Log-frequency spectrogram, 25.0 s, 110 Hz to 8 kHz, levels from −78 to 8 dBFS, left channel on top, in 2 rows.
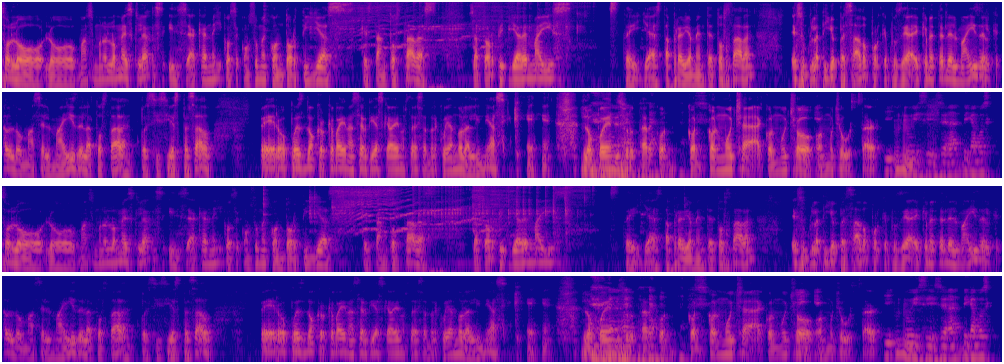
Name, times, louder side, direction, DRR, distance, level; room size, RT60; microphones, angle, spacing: voice 1, 0.0-7.3 7.6-20.6 21.1-23.9, left 6 dB, 75° left, 0.3 m, -33 dB
sound 1, 2.6-2.7 3.3-3.5 3.8-7.4 8.0-8.6, right 4 dB, 85° right, 0.7 m, -43 dB
voice 2, 19.8-20.7 21.1-21.3 22.4-22.6 23.5-24.8, right 2 dB, 50° right, 0.6 m, -40 dB
3.5 x 2.1 x 3.7 m
head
